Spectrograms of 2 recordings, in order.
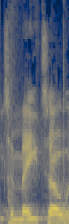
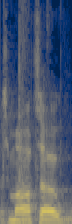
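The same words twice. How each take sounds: First: It is said with an American accent. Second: It is said with a British accent. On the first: This is the newer habit picked up from others. "I've started to say" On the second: This is the original habit. "instead of"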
